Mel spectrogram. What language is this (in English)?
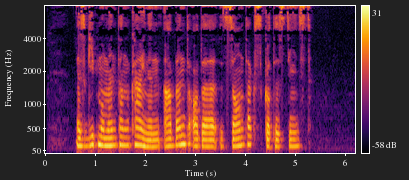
German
